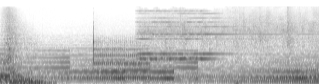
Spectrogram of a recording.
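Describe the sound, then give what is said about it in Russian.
A telephone rings loudly in an apartment, a steady tonal ringing that carries on for several seconds without pause, with no voices over it; intruders are calling to check whether the owners are home. “Злоумышленники дважды за вечер звонили в квартиру Комаровых по телефону, чтобы убедиться хозяева дома”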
